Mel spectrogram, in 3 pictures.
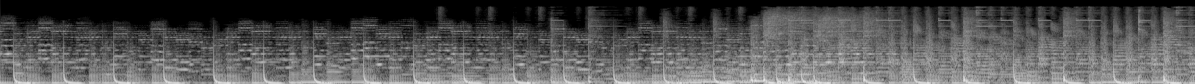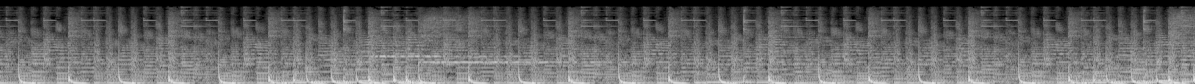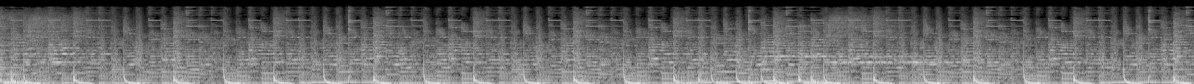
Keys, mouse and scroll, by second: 1.6 middle click, 1.9-2.2 scroll up 1, 2.2 Tab, 2.6 middle click, 4.3 click, 4.9 right click, 5.3 shift+right click, 5.6 middle click, 6.6 shift+right click, 7.3 shift+right click, 7.5-9.1 middle drag, 9.1 z, 9.3 middle click, 10.4-11.1 typing, 10.9 right click, 12.6 right click, 13.7 click, 14.7-15.7 middle drag, 16.8 click, 17.1-19.6 middle drag, 21.8 alt+right click, 22.2 middle click, 22.7 alt+shift+right click, 23.0 middle click, 24.0 alt+shift+right click, 24.4 middle click, 24.8 alt+shift+right click, 25.2 middle click, 25.9 alt+shift+right click, 26.2 middle click, 26.9 alt+shift+right click, 27.2 middle click, 27.9 alt+shift+right click, 28.1 middle click, 28.8 alt+shift+right click, 29.1-32.3 middle drag, 32.3 z, 32.6 middle click, 33.7 ctrl+b.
